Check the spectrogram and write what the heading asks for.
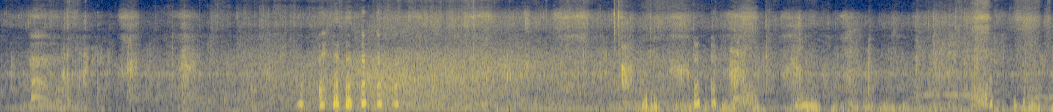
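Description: Leafy branch rustling and twigs cracking as a dog drags and worries a large stick through the grass, with a brief run of dog growling about four seconds in.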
